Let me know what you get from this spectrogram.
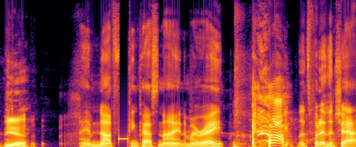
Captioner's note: beep; laughs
